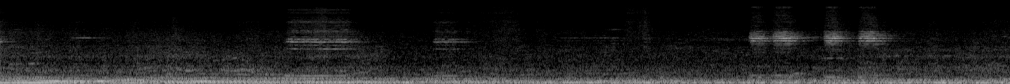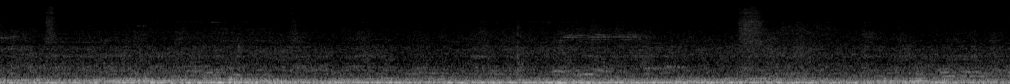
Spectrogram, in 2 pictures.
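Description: Hands tap and rub on a man's head and hair.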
